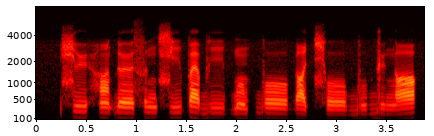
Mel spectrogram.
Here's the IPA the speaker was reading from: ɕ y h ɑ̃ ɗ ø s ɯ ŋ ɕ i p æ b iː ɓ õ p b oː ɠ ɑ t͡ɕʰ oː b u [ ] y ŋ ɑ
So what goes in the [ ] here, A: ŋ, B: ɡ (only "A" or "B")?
B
